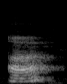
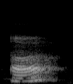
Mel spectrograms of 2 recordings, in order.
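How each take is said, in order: Both takes have the same delivery.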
